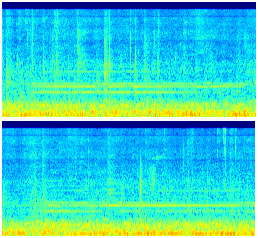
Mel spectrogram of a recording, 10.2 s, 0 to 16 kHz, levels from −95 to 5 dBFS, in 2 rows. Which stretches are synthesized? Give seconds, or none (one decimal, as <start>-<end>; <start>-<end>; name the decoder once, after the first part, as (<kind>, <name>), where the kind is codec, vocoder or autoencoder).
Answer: 1.6-2.8 (codec, SNAC); 3.9-7.5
